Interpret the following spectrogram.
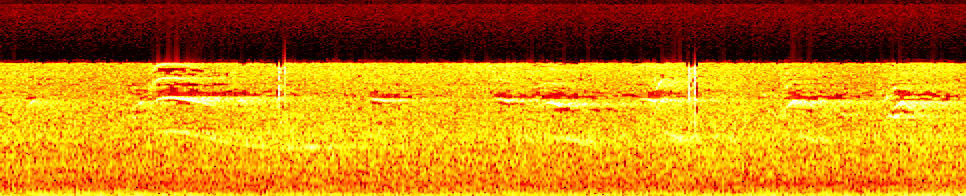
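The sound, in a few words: kittens meowing in Sam & Max Save the World video game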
